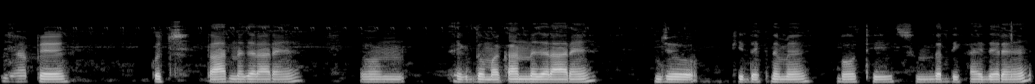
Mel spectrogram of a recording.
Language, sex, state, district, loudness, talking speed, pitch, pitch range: Hindi, male, Jharkhand, Jamtara, -20 LUFS, 155 wpm, 120 Hz, 120-130 Hz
